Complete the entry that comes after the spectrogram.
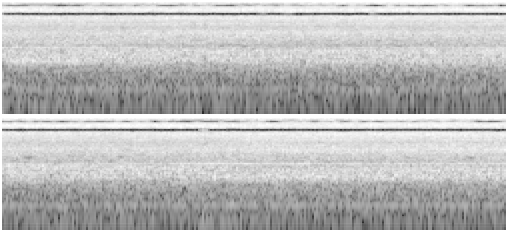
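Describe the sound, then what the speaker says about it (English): A hair dryer blowing on high heat, held close, producing a steady, loud, even whoosh with a constant motor whine and no changes throughout. "Okay, so I got my hairdryer here, and I've got it set on the high heat. I'm gonna turn it on, let it heat up."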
